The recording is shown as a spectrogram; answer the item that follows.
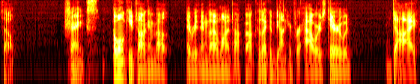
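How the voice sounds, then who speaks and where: A man rambles through casual podcast chatter, dropping fillers as he goes. His voice is strikingly bright and smooth, recorded close and dry. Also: sits low, fairly even intonation, fairly quick, dry recording. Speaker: podcast co-host.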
